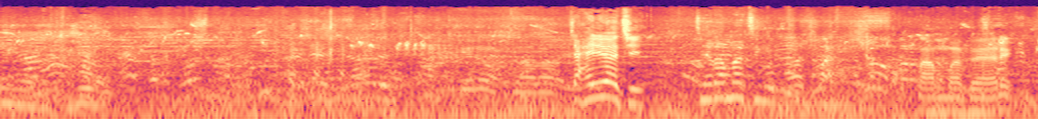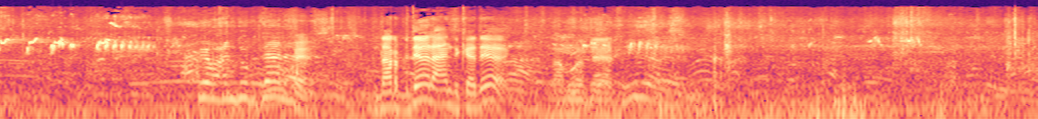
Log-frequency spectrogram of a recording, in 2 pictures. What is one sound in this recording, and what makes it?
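Caged songbirds chirp and trill close by.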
